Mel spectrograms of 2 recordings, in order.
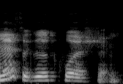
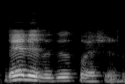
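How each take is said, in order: First: "that's" stressed in "that's a good question". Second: "is" said in full and stressed. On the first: Streamer weighing a viewer's goal weight question, stress on "that's". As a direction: lean on "that's", then let the rest fall. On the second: Streamer granting the viewer's question, stress on "is". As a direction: lean on "is" in "That is", falling after it. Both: Real, not acted.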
